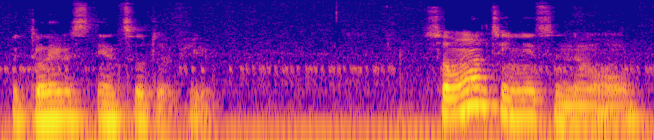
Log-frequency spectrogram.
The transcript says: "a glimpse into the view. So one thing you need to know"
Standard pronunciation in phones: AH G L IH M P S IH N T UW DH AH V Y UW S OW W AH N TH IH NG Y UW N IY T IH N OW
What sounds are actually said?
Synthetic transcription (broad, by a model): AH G L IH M S IH N T UW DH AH V Y UW S OW W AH N T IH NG Y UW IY T IH N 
